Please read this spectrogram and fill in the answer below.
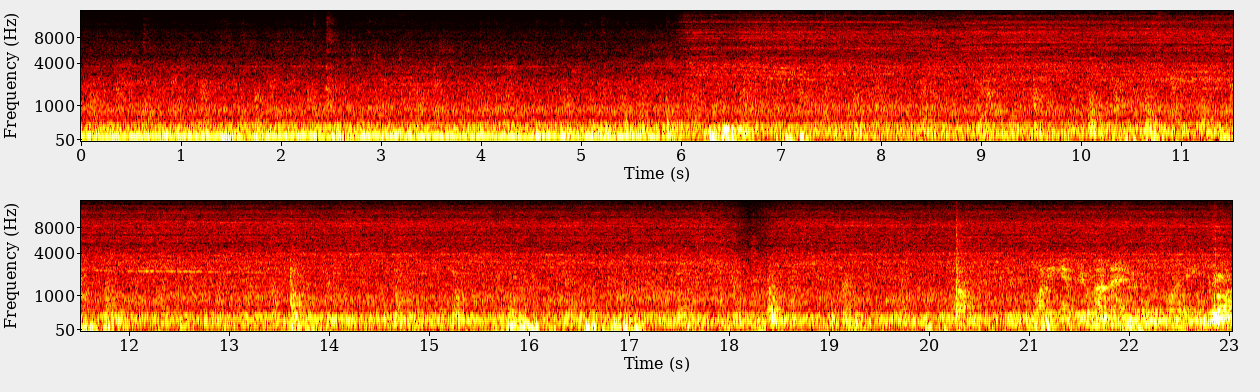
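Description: Room noise: a steady low electrical hum that stops about six seconds in, then a steady hiss with scattered faint knocks and shuffles.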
